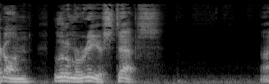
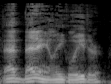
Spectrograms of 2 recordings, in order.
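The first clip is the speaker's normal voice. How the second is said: usual speaking voice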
